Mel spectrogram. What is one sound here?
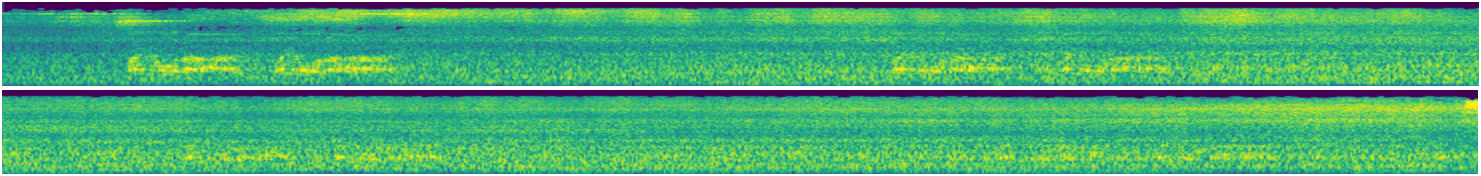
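A train rolls slowly into the station with a steady rumble.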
